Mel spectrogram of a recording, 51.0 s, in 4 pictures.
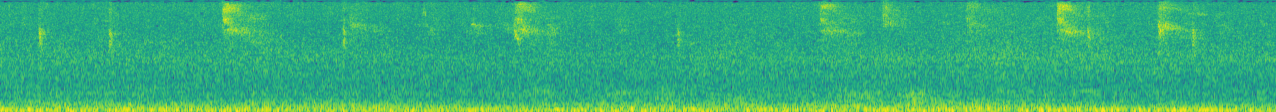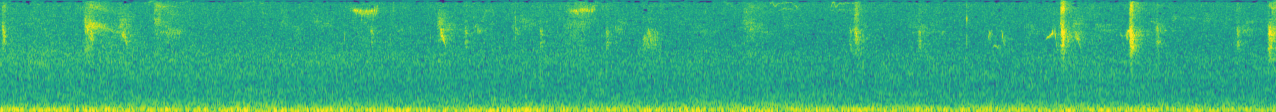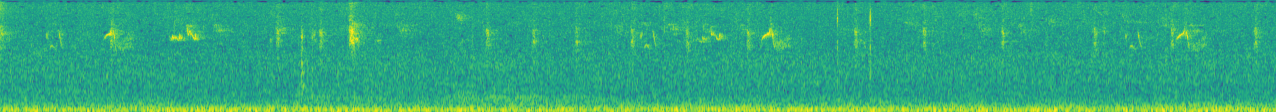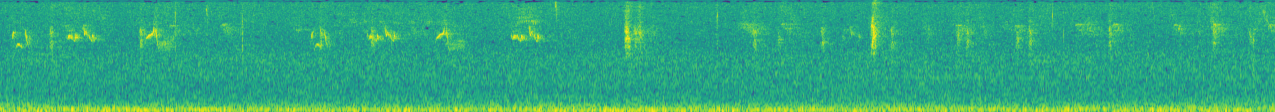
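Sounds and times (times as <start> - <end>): birds chirping: 2.2 - 2.8, 3.4 - 7.5, 8.1 - 51.0.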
